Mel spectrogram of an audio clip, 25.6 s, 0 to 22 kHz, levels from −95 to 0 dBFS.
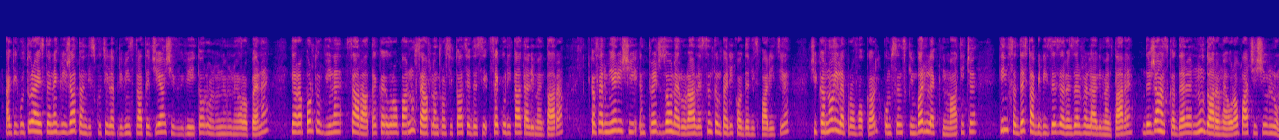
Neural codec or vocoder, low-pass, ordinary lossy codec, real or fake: vocoder, 22.05 kHz, 80 mel bands, HiFi-GAN; 7.2 kHz; none; fake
